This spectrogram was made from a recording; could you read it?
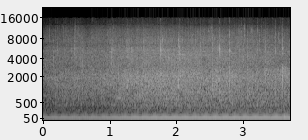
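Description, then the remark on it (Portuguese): Sustained applause from an audience, a dense crackle of many hands clapping that swells after the first second and holds steady and loud to the end. “Forte salva de palmas, aqui.”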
